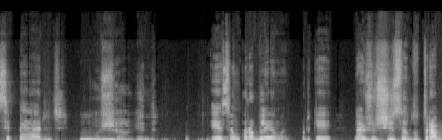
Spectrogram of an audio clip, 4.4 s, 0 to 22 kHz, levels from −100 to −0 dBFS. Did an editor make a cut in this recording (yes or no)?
yes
